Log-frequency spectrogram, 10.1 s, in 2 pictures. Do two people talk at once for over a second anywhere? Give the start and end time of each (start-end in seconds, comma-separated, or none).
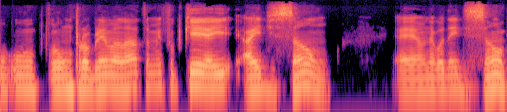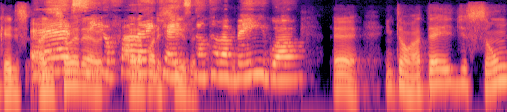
5.4-7.1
